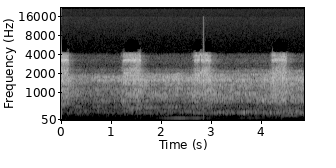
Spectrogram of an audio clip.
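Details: Owlets in the nest on the evening of 28 March 2017, one swallowing a whole gopher: rasping hiss with four louder breathy bursts over about five seconds, plus a faint low hum.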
